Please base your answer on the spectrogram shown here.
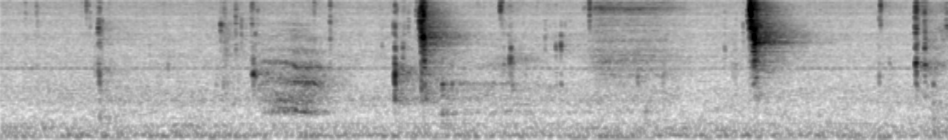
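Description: Raw kitchen spice being chewed and bitten, with soft moist crunches and a few sharper bites over a steady low background hum; close and fairly quiet.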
